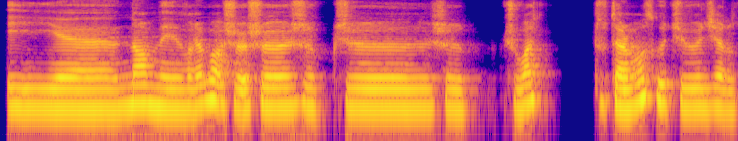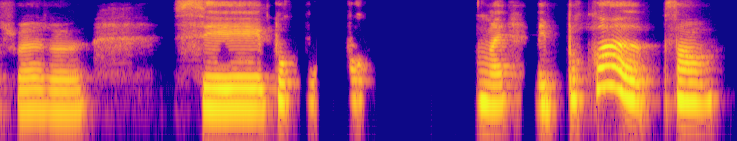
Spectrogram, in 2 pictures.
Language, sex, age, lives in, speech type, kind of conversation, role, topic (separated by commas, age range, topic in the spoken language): French, female, 20-24, France, conversation, unstructured, none, Aurais-tu peur de perdre des amis en étant honnête ?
